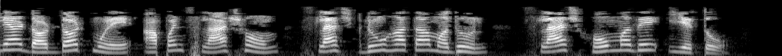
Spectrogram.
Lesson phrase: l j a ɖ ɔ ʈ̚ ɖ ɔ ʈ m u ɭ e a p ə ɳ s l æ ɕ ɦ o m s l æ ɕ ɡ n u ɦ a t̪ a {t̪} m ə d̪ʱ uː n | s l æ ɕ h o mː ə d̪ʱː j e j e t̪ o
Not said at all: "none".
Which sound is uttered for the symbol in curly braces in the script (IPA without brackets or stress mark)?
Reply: none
